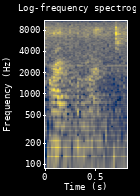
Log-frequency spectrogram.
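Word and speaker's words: aconite: t-u-m akon tune and it's pronounced iconite okay acronite is um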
